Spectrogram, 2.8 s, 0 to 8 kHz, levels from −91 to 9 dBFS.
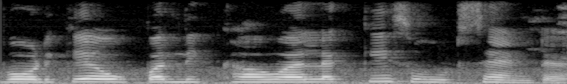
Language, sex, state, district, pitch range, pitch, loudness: Hindi, female, Punjab, Pathankot, 235-250 Hz, 240 Hz, -15 LUFS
